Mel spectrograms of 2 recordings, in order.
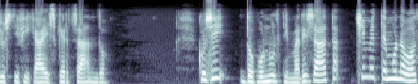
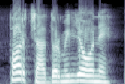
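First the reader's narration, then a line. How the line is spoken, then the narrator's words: Exclaiming. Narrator (Italian): esclamò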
